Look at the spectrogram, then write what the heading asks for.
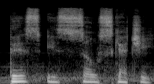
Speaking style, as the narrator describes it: Mia whispered to me

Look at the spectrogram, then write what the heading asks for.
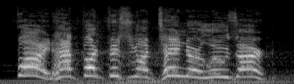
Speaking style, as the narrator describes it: I stupidly shouted from the balcony

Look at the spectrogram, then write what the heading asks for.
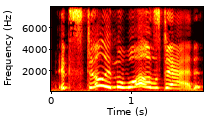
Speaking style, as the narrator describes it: wailed

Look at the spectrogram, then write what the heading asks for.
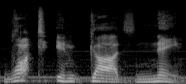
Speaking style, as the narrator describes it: He exclaimed angrily

